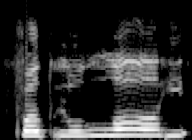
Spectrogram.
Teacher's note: اللہ، ضاد ہمارا heavy letter ہے تو پورا ادا کریں گے، لام کو ہم نے لام کے ساتھ ملا دینا ہے، حمزۃ الوصل ہمارا ڈراپ ہو جائے گا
